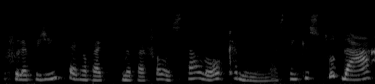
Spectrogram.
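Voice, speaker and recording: A woman, telling her career story as a podcast guest in lively casual chat with quick laughs. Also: medium pitch, slightly rough. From Rio Claro, São Paulo state, Brazil. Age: 40s.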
